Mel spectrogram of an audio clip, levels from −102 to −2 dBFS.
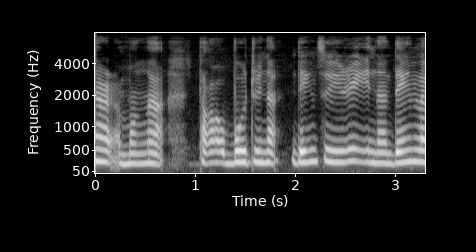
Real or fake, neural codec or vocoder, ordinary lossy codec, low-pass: fake; autoencoder, 48 kHz, 128 numbers a frame, DAC-VAE, trained on Japanese speech; none; 7.2 kHz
